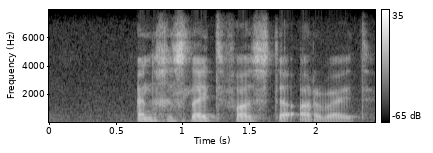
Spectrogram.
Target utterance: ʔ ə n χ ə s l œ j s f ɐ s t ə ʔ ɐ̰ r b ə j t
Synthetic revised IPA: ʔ ə n χ ə s l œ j t f ɐ s t ə ʔ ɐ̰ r b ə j t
